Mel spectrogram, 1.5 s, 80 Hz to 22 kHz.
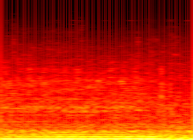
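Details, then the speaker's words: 1976 GMC Sierra pickup with 350 V8, run after sitting abandoned, at its warmest so far: deep, steady rumble holding an even, fairly fast idle with no dips; sounds like it's idling high and may need turning down. "We may be able to turn that idle down. She kind of sounds like she's idling high."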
